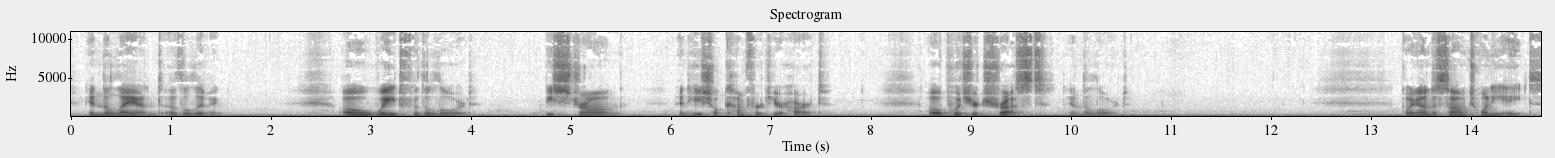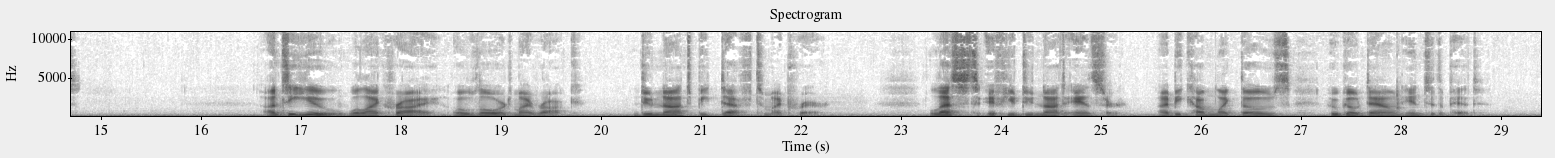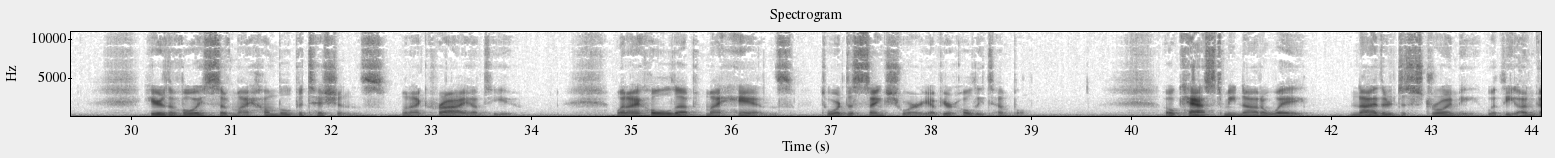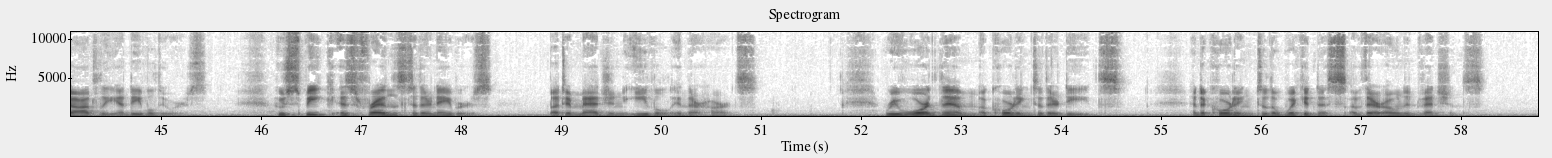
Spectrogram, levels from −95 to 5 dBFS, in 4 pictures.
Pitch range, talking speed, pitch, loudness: 90-110 Hz, 135 wpm, 100 Hz, -32 LUFS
